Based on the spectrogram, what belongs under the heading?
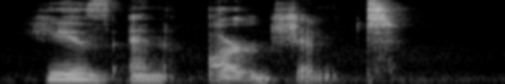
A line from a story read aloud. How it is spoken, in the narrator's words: Peter growls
